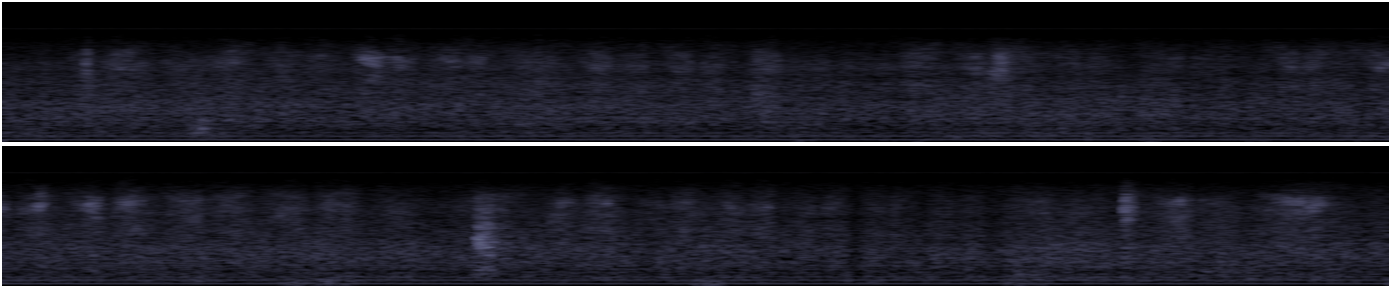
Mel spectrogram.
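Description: A whiteboard eraser rubs softly across a board.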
